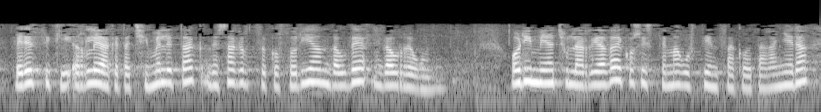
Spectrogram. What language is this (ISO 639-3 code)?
eus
